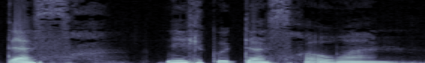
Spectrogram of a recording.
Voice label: "dasx", smalgyax

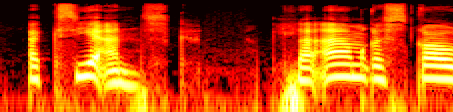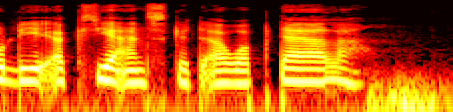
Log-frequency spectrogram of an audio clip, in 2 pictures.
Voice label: "aksya'ansk", smalgyax

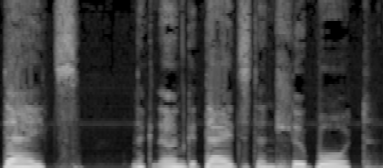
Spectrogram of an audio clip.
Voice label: "dayts", smalgyax

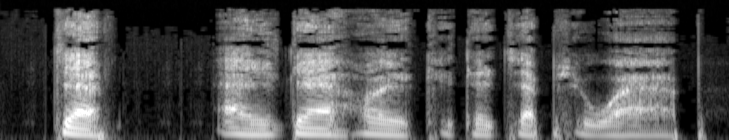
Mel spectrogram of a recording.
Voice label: "dzap", smalgyax

